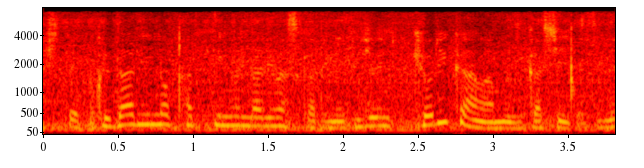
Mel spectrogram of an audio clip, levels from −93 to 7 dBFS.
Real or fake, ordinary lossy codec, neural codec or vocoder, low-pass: real; MP3, 48 kbps; none; 7.2 kHz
